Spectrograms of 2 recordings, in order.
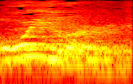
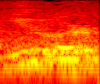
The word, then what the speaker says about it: Euler: Or Euler, it's spelled like it looks like Euler, but it's really Euler.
